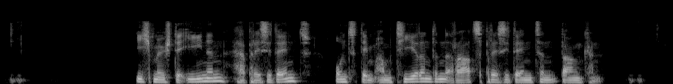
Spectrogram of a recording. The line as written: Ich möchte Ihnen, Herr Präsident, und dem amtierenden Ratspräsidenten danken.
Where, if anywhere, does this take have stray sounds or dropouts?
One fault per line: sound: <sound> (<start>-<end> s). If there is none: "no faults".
no faults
